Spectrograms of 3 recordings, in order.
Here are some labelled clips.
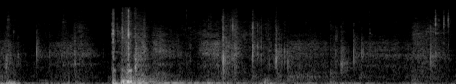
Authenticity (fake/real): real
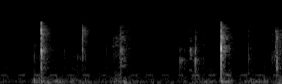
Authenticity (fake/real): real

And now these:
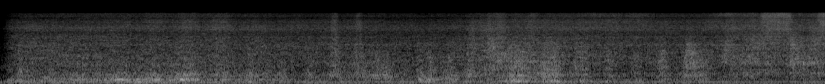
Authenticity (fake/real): fake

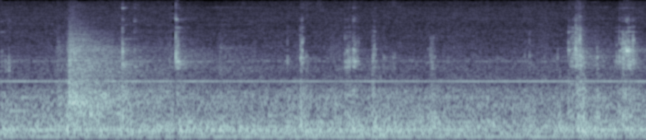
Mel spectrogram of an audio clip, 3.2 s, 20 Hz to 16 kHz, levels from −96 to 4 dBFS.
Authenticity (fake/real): real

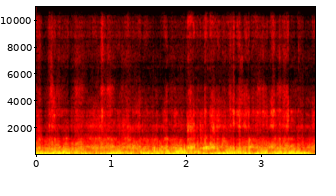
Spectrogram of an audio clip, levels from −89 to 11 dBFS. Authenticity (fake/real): fake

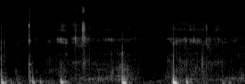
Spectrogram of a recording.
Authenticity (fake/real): fake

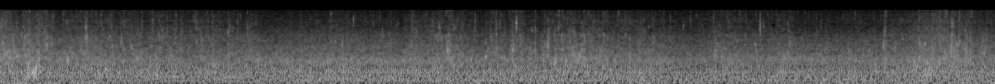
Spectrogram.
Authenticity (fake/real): fake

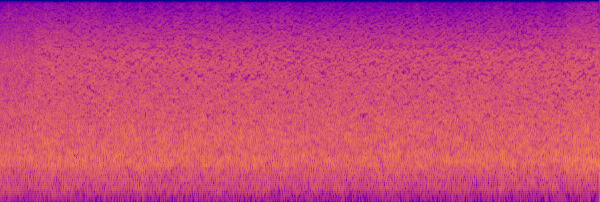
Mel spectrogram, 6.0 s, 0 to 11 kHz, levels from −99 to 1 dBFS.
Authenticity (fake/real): fake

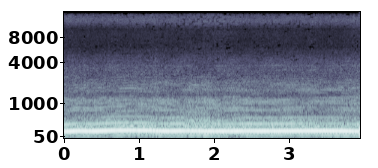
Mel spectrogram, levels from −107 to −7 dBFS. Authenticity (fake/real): real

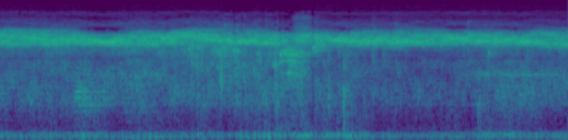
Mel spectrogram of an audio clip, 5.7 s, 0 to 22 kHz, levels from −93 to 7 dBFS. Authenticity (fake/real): real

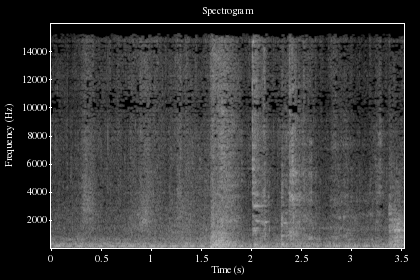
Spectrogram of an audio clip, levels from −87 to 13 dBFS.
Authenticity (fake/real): fake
